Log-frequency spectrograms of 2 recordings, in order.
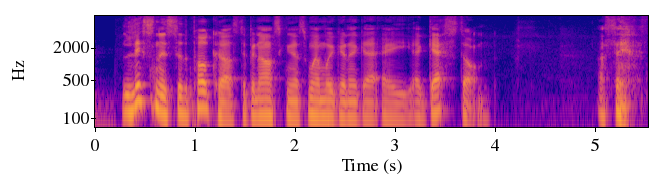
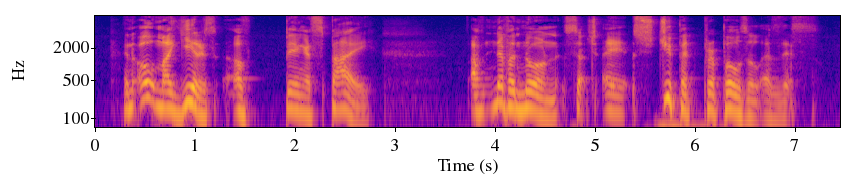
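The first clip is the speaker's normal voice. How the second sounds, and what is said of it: Imitates another person's voice. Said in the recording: “terrible impersonation”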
